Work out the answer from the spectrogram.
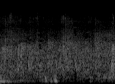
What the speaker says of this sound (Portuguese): Aplaude o teu Deus então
